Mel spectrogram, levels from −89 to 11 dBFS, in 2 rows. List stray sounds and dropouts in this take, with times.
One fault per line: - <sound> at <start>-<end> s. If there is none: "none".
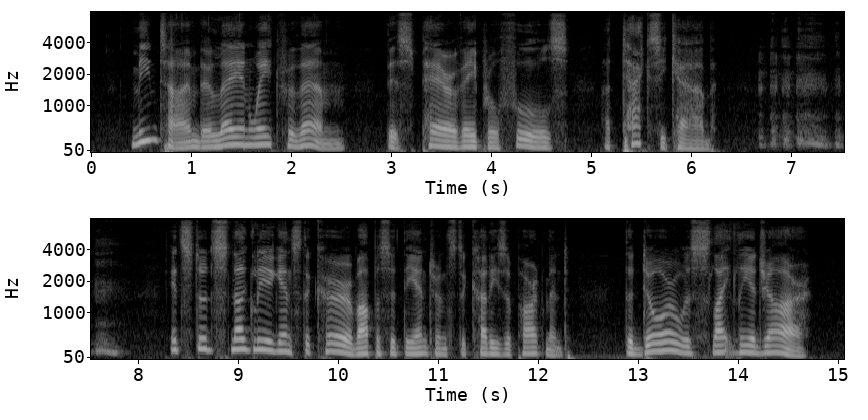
- throat clearing at 6.7-8.0 s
